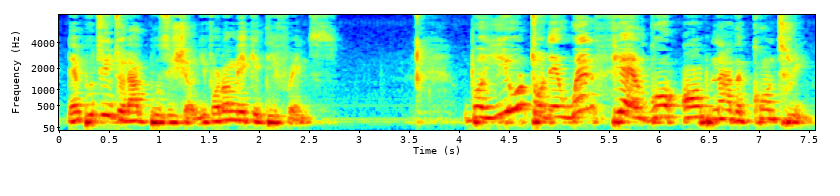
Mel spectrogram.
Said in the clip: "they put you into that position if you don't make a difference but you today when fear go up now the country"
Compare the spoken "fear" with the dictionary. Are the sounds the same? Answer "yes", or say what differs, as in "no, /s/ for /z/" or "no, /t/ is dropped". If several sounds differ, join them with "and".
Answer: no, /l/ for /ɹ/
